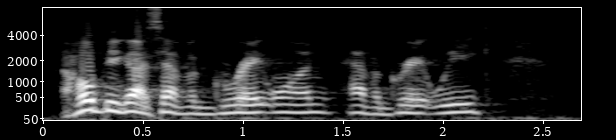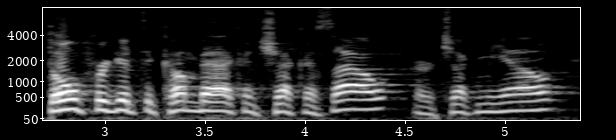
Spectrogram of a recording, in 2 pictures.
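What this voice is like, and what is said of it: Strained, failing voice. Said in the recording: “My voice is going. It's on its way out the door. I can't push it anymore.”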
